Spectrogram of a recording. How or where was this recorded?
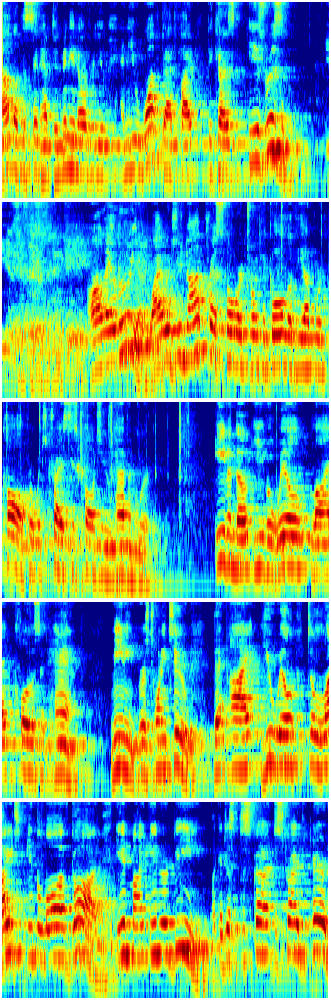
large echoing room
